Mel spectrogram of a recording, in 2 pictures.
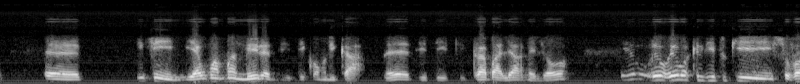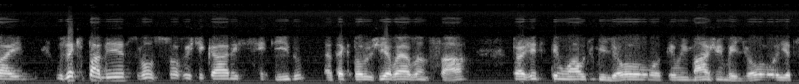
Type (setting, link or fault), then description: link, phone line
